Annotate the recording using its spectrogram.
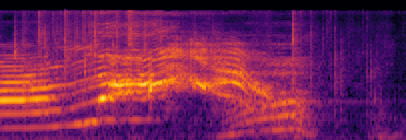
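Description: A child's drawn-out wordless vocal sound, rising slowly in pitch and then wavering down, dying away about one and a half seconds in.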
